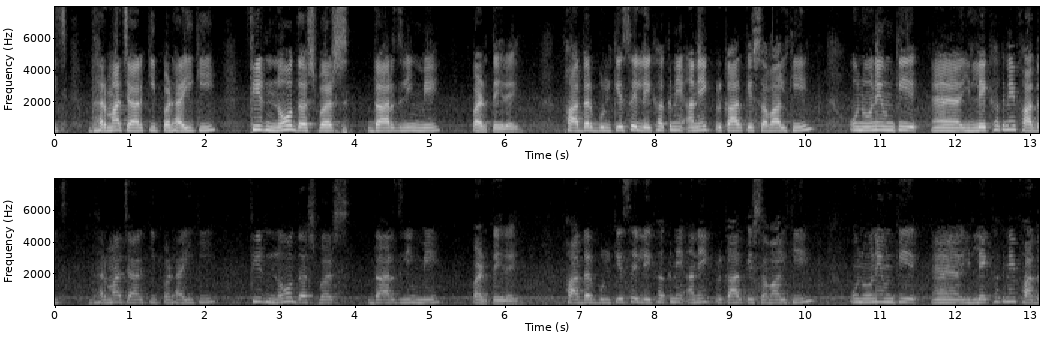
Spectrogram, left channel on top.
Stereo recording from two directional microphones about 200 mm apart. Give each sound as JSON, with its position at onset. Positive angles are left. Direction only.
{"t": 0.6, "sound": "a woman's voice", "side_deg": 40}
